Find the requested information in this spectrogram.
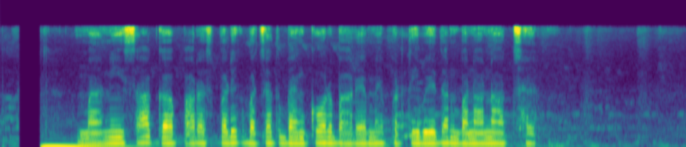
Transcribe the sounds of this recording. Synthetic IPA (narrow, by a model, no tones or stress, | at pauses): manisakəpaɾəspəɾikbət͡ʃət̪bɛ̃ŋkoɾbaɾemẽpɾət̪ibeːd̪ʱənbənaːnat͡ʃʰɛ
